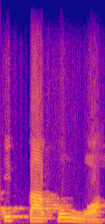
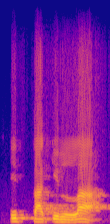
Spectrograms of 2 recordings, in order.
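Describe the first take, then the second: First: The vowel before Allah is a u sound. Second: The vowel before Allah is an i sound. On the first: The speaker calls it wrong. "Kalau dibaca ittaqullah itu menyalahi aturan gramatikal" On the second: The speaker calls it right. "kasro itu kalau diikuti dengan lafzul jalalah itu bacanya adalah lillah"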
